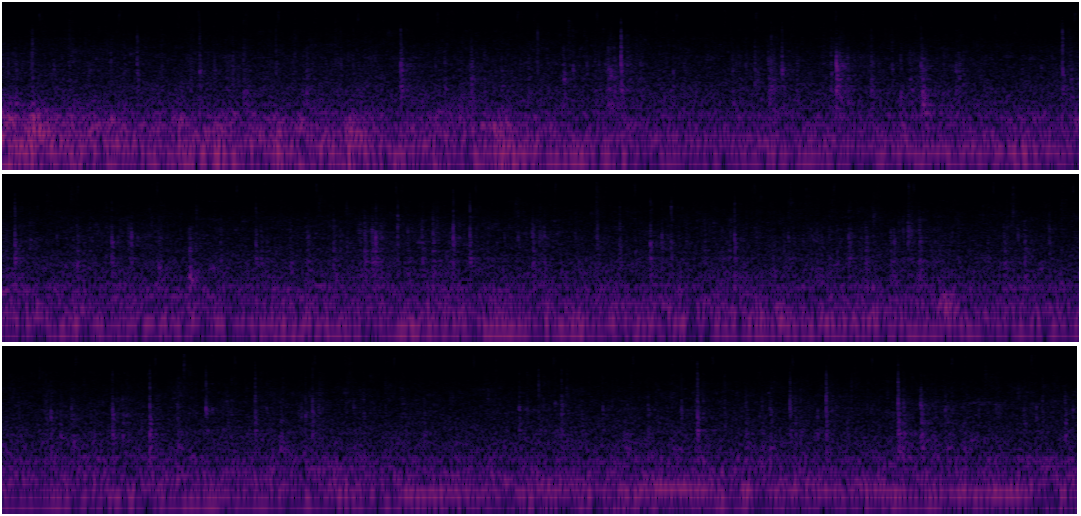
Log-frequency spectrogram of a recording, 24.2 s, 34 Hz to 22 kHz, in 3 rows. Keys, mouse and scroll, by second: 0.0 KP_Divide, 0.2-1.4 middle drag, 1.4 F3, 1.5 click, 2.2 F3, 2.3 middle click, 2.8-3.7 scroll up 3, 3.7-4.7 middle drag, 4.7 KP_Divide, 5.3-6.4 middle drag, 6.4 click, 7.7 shift+Tab, 8.1 click, 9.1-11.5 middle drag, 11.5 click, 12.8 middle click, 13.4 ctrl+z, 13.6-15.0 middle drag, 15.0 g, 19.4-20.5 middle drag, 20.5 3, 20.6 click, 21.2 q, 23.8 F3, 24.0 middle click.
